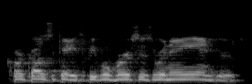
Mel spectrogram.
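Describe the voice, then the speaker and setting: A man presiding as a judge, running formal court proceedings in a brisk, blunt, procedural way, heard on a courtroom recording. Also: lowish voice, steady tone. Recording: distant, dull courtroom recording.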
